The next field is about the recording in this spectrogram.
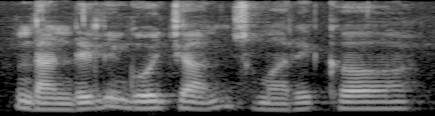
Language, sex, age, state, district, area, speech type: Goan Konkani, male, 30-45, Goa, Salcete, rural, spontaneous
